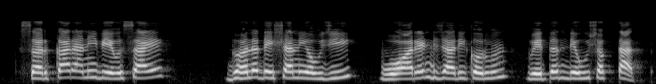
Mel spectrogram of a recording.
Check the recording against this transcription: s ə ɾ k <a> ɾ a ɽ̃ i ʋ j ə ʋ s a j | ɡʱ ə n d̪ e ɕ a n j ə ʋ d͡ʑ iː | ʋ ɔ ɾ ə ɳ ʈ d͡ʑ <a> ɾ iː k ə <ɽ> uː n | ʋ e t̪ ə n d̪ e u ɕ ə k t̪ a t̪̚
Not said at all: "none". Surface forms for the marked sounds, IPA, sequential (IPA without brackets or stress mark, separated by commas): a, a, ɾ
